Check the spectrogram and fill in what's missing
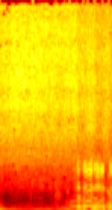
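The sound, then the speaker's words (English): A steady, loud barbecue sizzle hisses throughout, with brief warbling tones rising over it near the end. “Sizzle.”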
